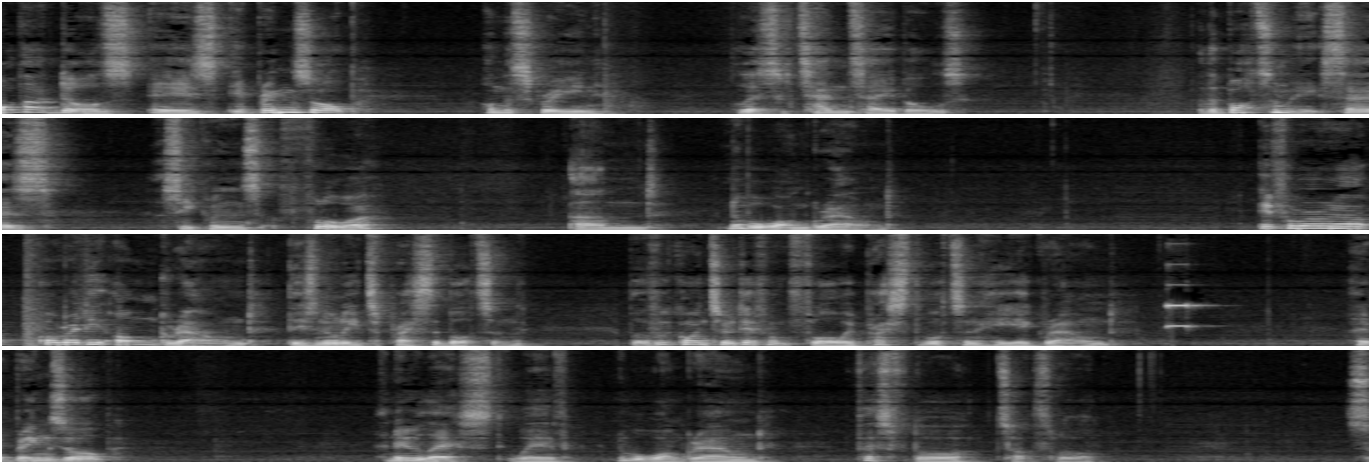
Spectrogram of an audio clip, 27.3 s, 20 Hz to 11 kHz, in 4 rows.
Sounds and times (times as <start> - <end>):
Speech: 0.0 - 5.0, 6.0 - 8.8, 9.7 - 11.4, 13.1 - 19.4, 20.4 - 21.2, 22.4 - 26.1.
